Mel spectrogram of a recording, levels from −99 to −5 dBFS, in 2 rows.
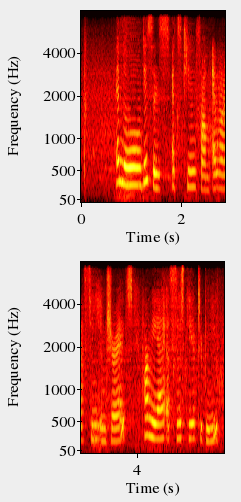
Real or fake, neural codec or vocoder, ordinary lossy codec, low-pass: fake; codec, 16 kHz, 0.5 kbps, X-Codec, HuBERT features, trained on general audio; none; 7.2 kHz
